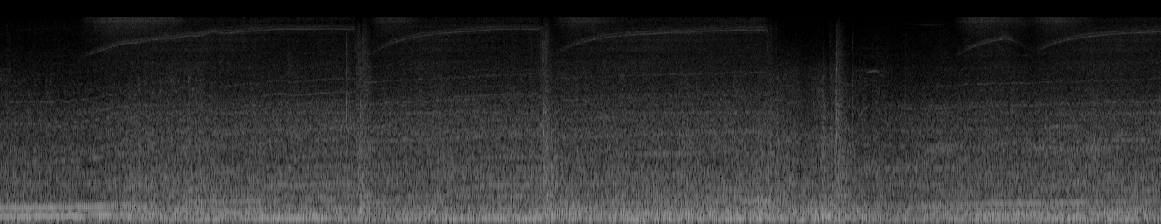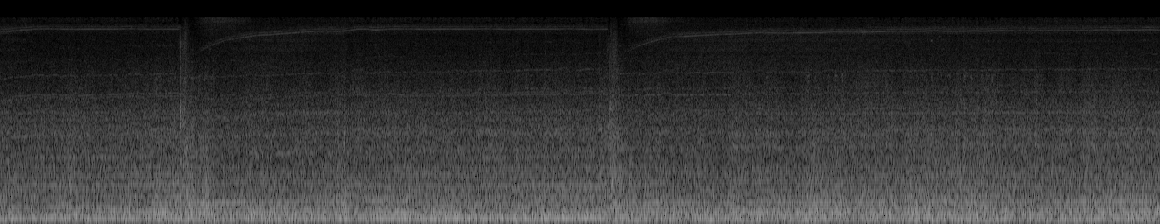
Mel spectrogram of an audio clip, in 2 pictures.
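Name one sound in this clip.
Tyres hum and rumble on the track.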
